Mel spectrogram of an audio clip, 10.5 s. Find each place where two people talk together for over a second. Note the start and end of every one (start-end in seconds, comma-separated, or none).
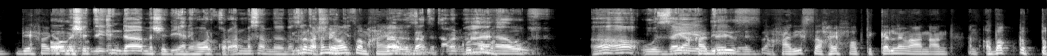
2.9-5.3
